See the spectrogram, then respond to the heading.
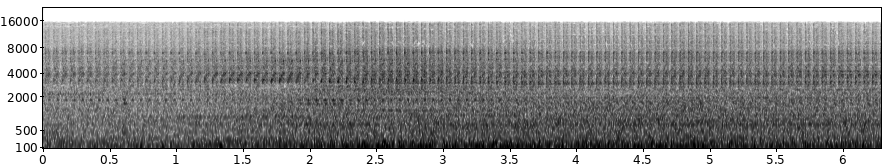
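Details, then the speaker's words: Tesla with climate control on: steady light clicking about four a second over the blower hiss; owner suspects the fan, source not confirmed. "Alright, so my Tesla is making a clicking noise."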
